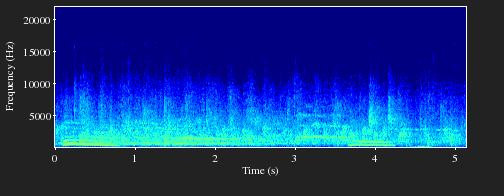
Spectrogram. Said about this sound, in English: So let's, as I say the name, we can applaud them and just pray, like be excited for them as they come into youth group.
